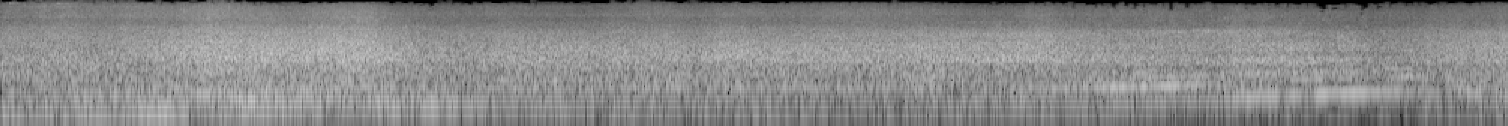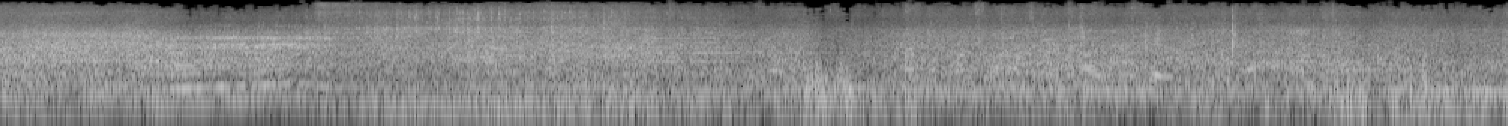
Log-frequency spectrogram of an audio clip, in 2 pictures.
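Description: Cars drive past on a busy street.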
